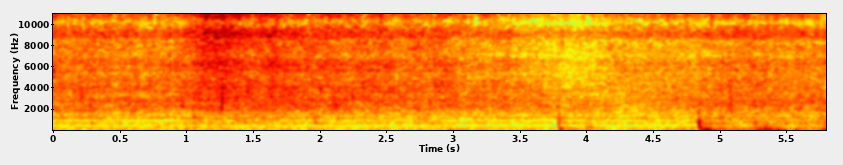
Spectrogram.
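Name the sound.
onion sautéing in canola oil and butter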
